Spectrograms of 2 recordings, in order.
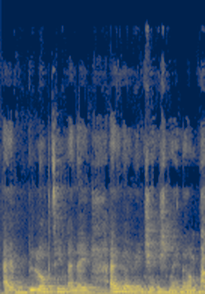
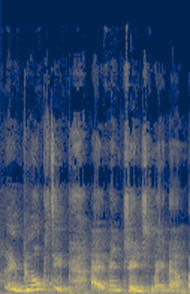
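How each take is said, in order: First: Said in the usual way. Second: High, squeaky voice through laughter; laughing. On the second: Real, not acted. Storyteller cracking up over blocking the man, laughing. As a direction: repeat it helpless with laughter, voice shooting up. Laughs as repeating what they did.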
